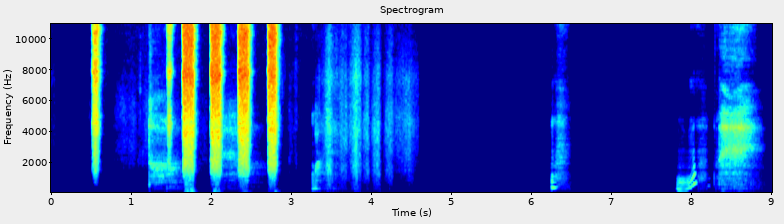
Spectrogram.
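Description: household object, hair spray being sprayed

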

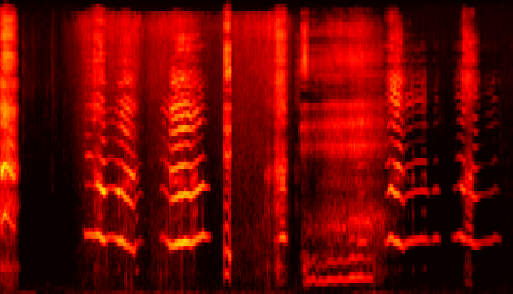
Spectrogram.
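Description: human body sound, girl crying and whimpering

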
